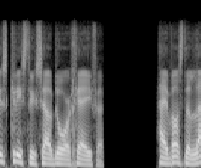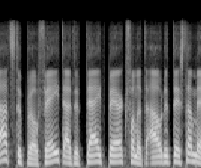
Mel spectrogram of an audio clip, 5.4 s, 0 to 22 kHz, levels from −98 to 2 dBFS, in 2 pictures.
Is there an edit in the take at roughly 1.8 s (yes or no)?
no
